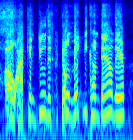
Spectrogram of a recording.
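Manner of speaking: put-on high shout. Mocking someone who hides from the water: imitating Olivine yelling. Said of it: "He just hides and yells".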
